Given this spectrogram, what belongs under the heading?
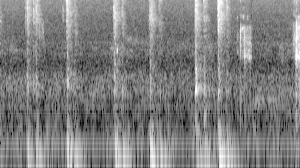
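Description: Fingers typing a name on a computer keyboard, a handful of soft separate key taps in an uneven rhythm, quiet and close, with no voices.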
